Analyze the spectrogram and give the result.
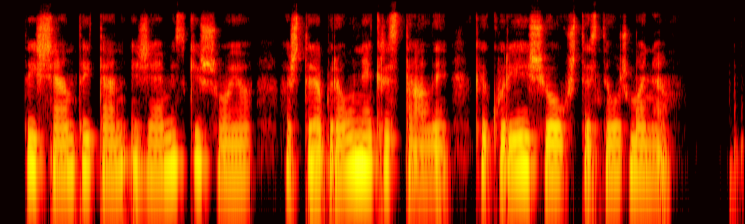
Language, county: Lithuanian, Marijampolė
